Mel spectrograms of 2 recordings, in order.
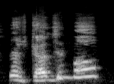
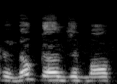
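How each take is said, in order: First: High rising alarmed echo; startled question. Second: Said in the usual way. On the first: Retold or imitated. Echoed back as a startled question.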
